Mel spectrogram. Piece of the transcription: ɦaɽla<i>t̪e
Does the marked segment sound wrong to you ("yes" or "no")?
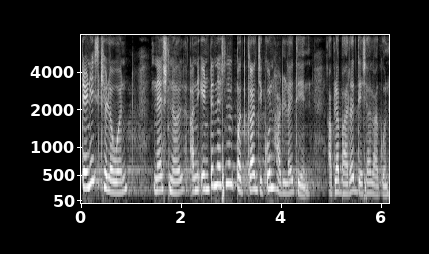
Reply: yes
